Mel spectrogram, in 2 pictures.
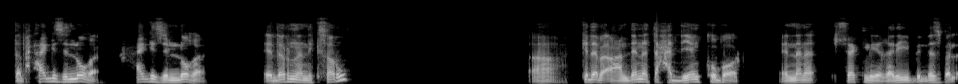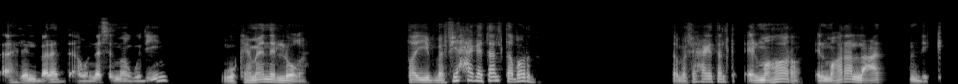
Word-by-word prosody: طَب - - 0
حاجز 135 -1 0
اللغة 130 +3 +4 0.2
حاجز 125 -4 -1
اللغة، 100 +4 +3 0.6
قدرنا 115 +6 +3
نكسره؟ 100 - 0 1.9
آه. - - -3
كده - - +3
بقى 85 - +2
عندنا 110 +8 +3
تحدّيين 110 +1 +2
كُبار، - - +1 0.4
إن 85 +3 +3
أنا 105 +1 0
شكلي 100 -6 +1
غريب 90 +5 +3
بالنسبة 95 +3 +1
لأهل 95 - -2
البلد 110 +9 +1
أو 80 - -3
الناس 90 +4 -1
الموجودين 85 - -3 0.6
وكمان 100 +6 +1
اللغة، 95 -11 +2 1.0
طيب 105 -2 +1
ما 100 - +2
في 175 - 0
حاجة 180 -3 +1
تالتة 175 +3 0
برضه. 150 -9 -1 1.3
طَب - - -2
ما 80 - -2
في 125 - -5
حاجة 130 0 +1
تالتة، 130 -1 -5
المهارة، 105 +7 +2 0.2
المهارة 85 +10 +2
اللي 110 -1 +2 0.3
عندِك، 85 -8 -6
105 Hz, 125 wpm, -22 LUFS, 90-125 Hz, 1.9 s, اللغة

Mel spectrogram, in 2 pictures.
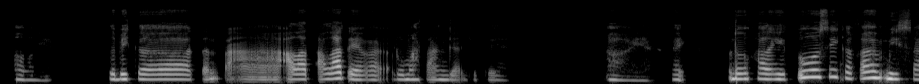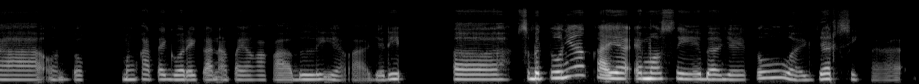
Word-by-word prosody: Oh 220 -2 -9
ya, 190 0 -22 0.6
lebih 240 0 0
ke 235 - 0 0.6
tentang 115 - -9
alat-alat 245 +3 +1
ya 220 -2 -1
Kak, 215 +1 -12
rumah 225 0 -4
tangga 220 -1 -9
gitu 210 0 -23
ya? 195 - -25 1.0
Oh 210 -3 -9
ya 180 -1 -18 0.2
baik, 220 -3 -10 0.4
untuk 255 -2 +1
hal 240 -1 0
itu 240 +5 -1 0.2
sih 345 0 -3
Kakak 290 0 +1
bisa 220 -4 0
untuk 215 -1 -11 0.3
mengkategorikan 225 - -4
apa 220 0 -10
yang 215 0 -8
Kakak 155 - -9
beli 225 0 0
ya 200 - -10
Kak 235 - -17
jadi, 230 +4 0 0.6
eee, 230 0 +1
sebetulnya 295 +10 +5
kayak 270 -1 +6
emosi 260 -2 +5
belanja 225 -2 +1
itu 215 +6 -4 0.3
wajar 210 +4 0
sih 230 -4 -12
Kak, 100 +1 -20
230 Hz, 125 wpm, -24 LUFS, 215-250 Hz, 1.0 s, kayak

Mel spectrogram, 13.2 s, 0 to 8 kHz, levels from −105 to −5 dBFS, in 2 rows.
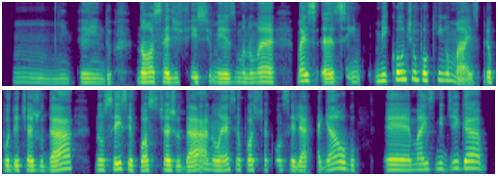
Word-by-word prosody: Hum, 155 -3 -16
entendo. 145 0 -8 0.3
Nossa, 165 0 +3
é - - +9
difícil 165 +3 -6
mesmo, 155 +1 -2
não 155 +1 -5
é. 170 -1 +2 0.3
Mas, 210 +2 +2
eh, 155 +1 +4
sim 165 +2 -8 0.2
me 210 +2 -1
conte 260 +5 +5
um 255 - +1
pouquinho 240 -1 +2
mais, 210 - -3
pra - - -6
eu 165 - +1
poder 165 -1 0
te 165 0 -4
ajudar. 160 +7 +3 0.3
Não 175 0 -1
sei 195 +4 +4
se 205 -5 -1
eu - - +1
posso 165 0 -1
te 170 - -7
ajudar, 165 0 +3
não 165 -2 +1
é, 170 +2 +1
se 180 -1 -13
eu 175 - -5
posso 175 0 -3
te 170 - -15
aconselhar 165 -2 -3
em 160 +2 -5
algo, 200 -4 -1 0.3
eh, 175 -1 +3
mas 190 +2 -3
me 210 0 -8
diga 230 +3 +1
170 Hz, 185 wpm, -21 LUFS, 160-195 Hz, 0.3 s, é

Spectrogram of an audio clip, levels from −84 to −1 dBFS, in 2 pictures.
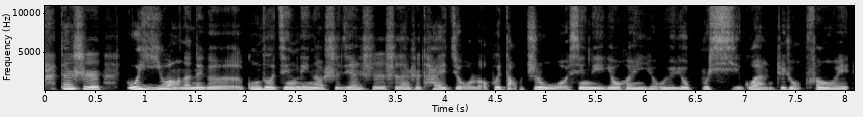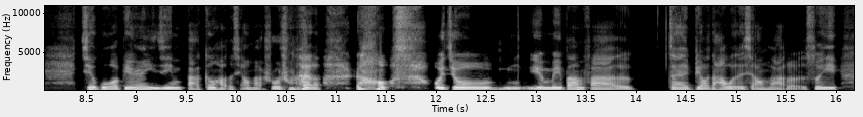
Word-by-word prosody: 但 275 0 +3
是 240 -4 +2 0.2
我 250 - +6
以 220 0 +1
往 285 - 0
的 165 - 0
那 195 +2 +3
个 185 -1 -3
工 215 +1 0
作 220 -2 +3
经 210 +3 0
历 225 - +1
呢， 185 -3 0
时 185 +2 -8
间 215 +2 -3
是 195 -3 -5
实 180 - -7
在 195 - -4
是 195 -1 -6
太 205 +2 -5
久 170 - -6
了， - - -7
会 210 - +2
导 - - -8
致 220 - 0
我 185 -7 0
心 200 0 +2
里 175 -5 +2
又 195 0 0
很 165 -4 -2
犹 150 +3 -4
豫， 185 - -3
又 195 - +1
不 200 +4 -7
习 225 - -7
惯 220 -5 -3
这 190 - -4
种 170 - -3
氛 190 -4 +1
围。 155 0 -4 0.4
结 215 0 +3
果 200 -5 +1
别 180 +3 +3
人 220 +1 +2
已 175 - +4
经 180 +3 +3
把 - - -5
更 200 -1 +1
好 170 -3 -4
的 - - -10
想 170 - -7
法 175 - -7
说 175 - -2
出 195 +3 -4
来 210 -1 +6
了， 170 -2 -1 0.4
然 - - +4
后 - - +5 0.4
我 195 - +9
就， 185 -1 +6
嗯， 325 - -3
也 330 - +2
没 185 0 +6
办 210 -1 +2
法 165 -5 -2 0.5
再 185 -2 -1
表 160 0 -2
达 165 +2 -2
我 175 - 0
的 - - -3
想 165 +1 -5
法 175 - -6
了。 - - -10
所 175 - -2
以， 190 0 +2
190 Hz, 280 characters per minute, -22 LUFS, 175-210 Hz, 0.5 s, 我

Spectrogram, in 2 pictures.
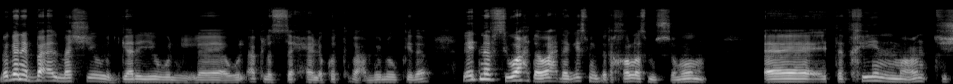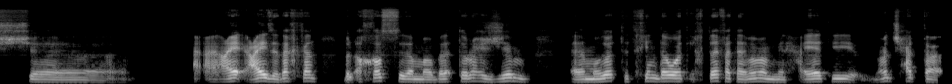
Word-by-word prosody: بجانب 215 +1 +5
بقى 175 - +4
المشي 155 -2 -3
والجري 125 -3 -2
وال 110 -3 -6 0.2
والأكل 105 +4 -7
الصحّي 115 0 -6
اللي 105 - -4
كنت - - -13
باعمله 110 +5 -7
وكده، 115 +1 -7 0.3
لقيت 205 +5 0
نفْسي 235 -7 +2
واحدة 190 -7 +7
واحدة 155 -3 +3
جسمي 160 0 -6
بيتخلّص 135 +4 -1
من - - -4
السموم، 120 +4 -3 0.6
آآ 130 0 +6
التدخين 170 +8 -3
ما 130 -4 -1
عُنتش 130 -1 -4
آآ 110 -3 -7 0.7
ع - - -3 0.3
عا - - +9
عايز 150 -2 +8
أدخّن، 145 +3 0 0.3
بالأخص 160 0 0
لمّا 120 -3 0
بدأت 125 +5 -4
أروح 145 +1 -1
الgym، 135 +2 -2 0.5
موضوع 125 +5 +2
التدخين 150 -1 -7
دوّة 145 0 +4
اختفى 155 +1 -1
تمامًا 135 +4 0
من 115 -3 -3
حياتي، 135 +3 -1 0.2
ما - - -12
عُدتش - - -3
حتّى - - -2
130 Hz, 135 wpm, -24 LUFS, 115-150 Hz, 0.7 s, عا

